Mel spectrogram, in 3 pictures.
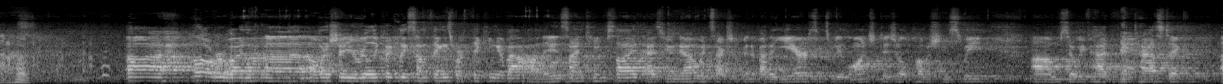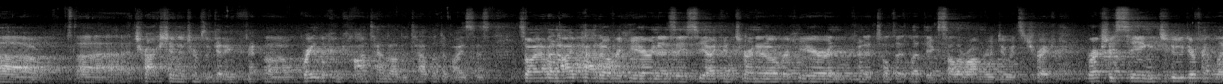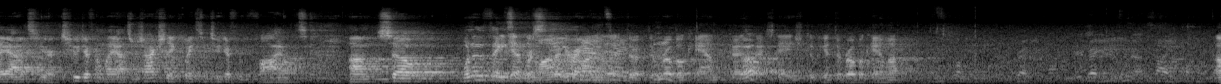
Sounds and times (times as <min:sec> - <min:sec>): Speech: 0:01.3 - 0:36.6.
